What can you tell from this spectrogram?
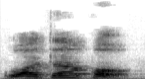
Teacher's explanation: فجور، را کو مرزبر ہے، را کو موٹا کر کے پڑھیں گے، فجورها، ہا کو کھینچنا ہے، الف مدہ. وتقو، قاف قلقلہ ڈبل ساؤنڈ آئے گا، وتقو، اور واو کو مرکھڑا زبر ہے، آپ نے کھینچنا ہے 1 الف کے برابر، اور لاسٹ میں الف مدہ ہے، ہا کو بھی آپ نے کھینچنا ہے 1 الف کے برابر.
